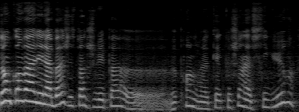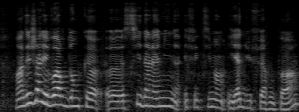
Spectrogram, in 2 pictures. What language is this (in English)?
French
